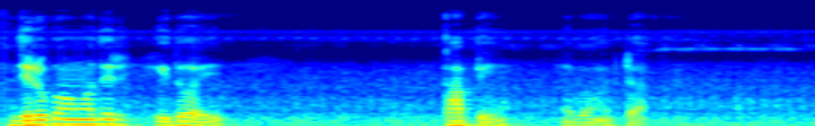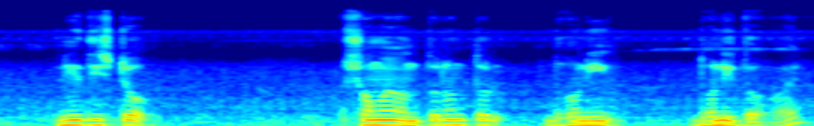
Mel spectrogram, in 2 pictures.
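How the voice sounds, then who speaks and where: A man with a Bengali accent explaining a poem to students, slowly and patiently, with pauses and rhetorical questions. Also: mid-range voice, dark tone, slight background noise. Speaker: teacher. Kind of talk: poetry lesson explanation.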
